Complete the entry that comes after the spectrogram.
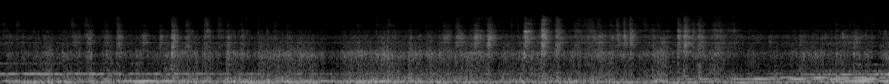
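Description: Mumbai suburban electric train running at speed, heard from outside the carriage: a steady rumble with irregular clicks of the wheels over the rails and a steady whine. A few held tones come in near the end.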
